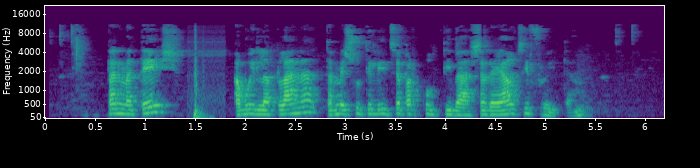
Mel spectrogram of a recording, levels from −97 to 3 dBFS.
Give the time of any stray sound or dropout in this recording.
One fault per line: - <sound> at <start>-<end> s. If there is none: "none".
- thud at 1.5-1.7 s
